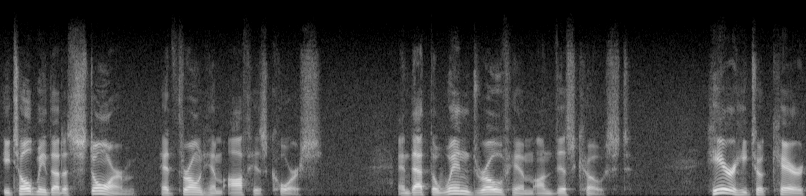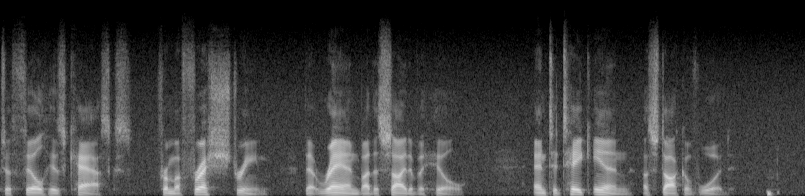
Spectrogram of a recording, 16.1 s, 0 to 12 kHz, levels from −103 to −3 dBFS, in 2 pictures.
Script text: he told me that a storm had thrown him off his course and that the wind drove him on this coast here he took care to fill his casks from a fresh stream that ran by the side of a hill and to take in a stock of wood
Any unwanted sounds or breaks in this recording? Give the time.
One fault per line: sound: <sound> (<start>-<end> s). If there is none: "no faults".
sound: sniff (15.7-15.9 s)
